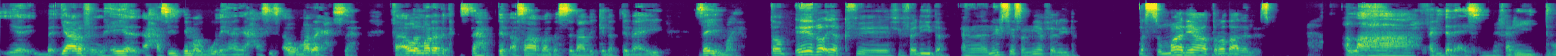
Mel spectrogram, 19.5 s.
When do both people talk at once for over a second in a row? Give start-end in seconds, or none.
none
